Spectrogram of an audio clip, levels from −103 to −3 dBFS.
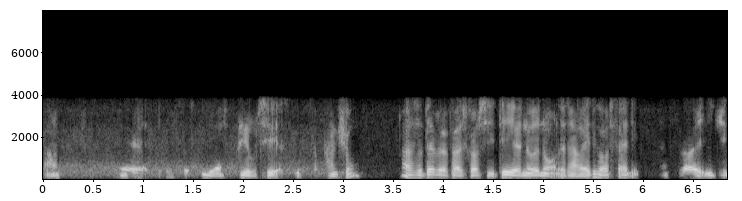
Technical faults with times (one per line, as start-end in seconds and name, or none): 0.00-6.84 G.729 codec
0.00-0.09 speech suppressed in double talk
0.17-0.70 other side's voice leaking through
0.70-2.01 speech suppressed in double talk
0.95-1.03 VoIP packet loss concealed by the speech codec
1.19-1.56 other side's voice leaking through
1.83-1.95 other side's voice leaking through
2.37-2.87 speech suppressed in double talk
2.43-2.80 other side's voice leaking through
4.22-4.26 VoIP packet loss concealed by the speech codec
5.96-6.84 speech suppressed in double talk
